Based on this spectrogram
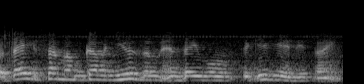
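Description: A woman with an American accent talks at a fairly quick pace over light background noise, with audible room echo. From Oklahoma, US. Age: 70s. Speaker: washroom attendant. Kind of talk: documentary interview, life story. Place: home room.

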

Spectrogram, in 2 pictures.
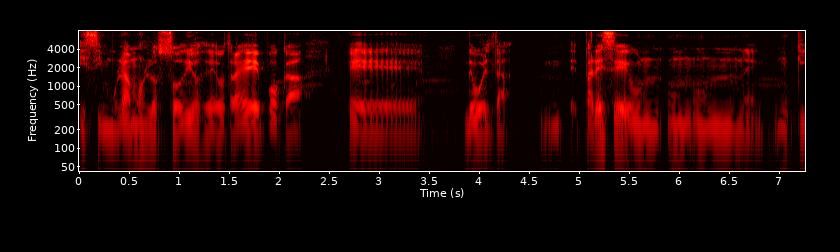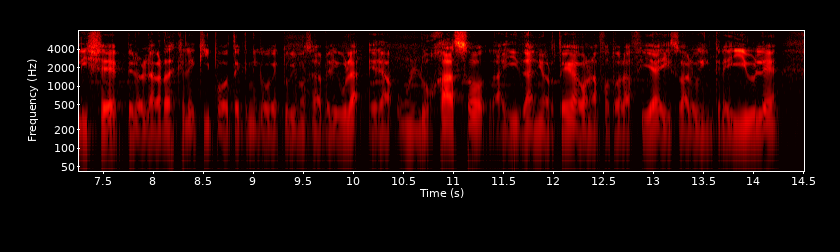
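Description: At a moderate pace, a man speaks in a very deep, low voice with a dark, mellow tone and ordinary pitch variation. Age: 30s. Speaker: film director; interview guest. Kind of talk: interview. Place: studio. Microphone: studio mic.

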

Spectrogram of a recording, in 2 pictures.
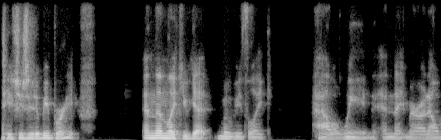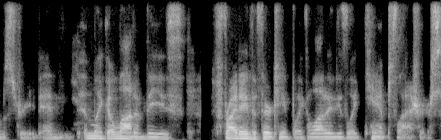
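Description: Against a quiet background, a man speaks in a normal speaking voice at a moderate pace, with fairly low pitch and ordinary pitch variation. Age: 30s. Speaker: podcast co-host. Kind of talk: casual chat.

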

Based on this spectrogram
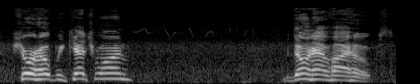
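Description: Raising and projecting his voice, a man speaks with ordinary pitch variation in a dry sound with no echo. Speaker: train video vlogger. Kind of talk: casual vlog chat. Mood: upbeat, hopeful. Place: open country. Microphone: phone near.

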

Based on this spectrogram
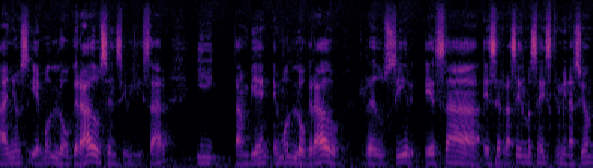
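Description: Somewhat breathy, a man speaks with ordinary pitch variation over light background noise. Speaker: campaign representative on a panel. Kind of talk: panel discussion answer. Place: studio. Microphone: handheld.

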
